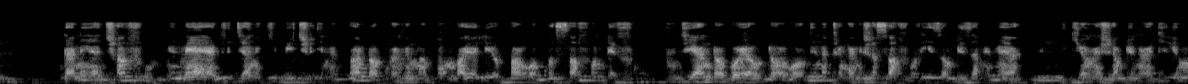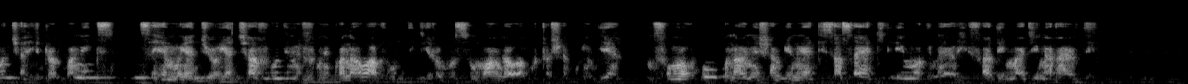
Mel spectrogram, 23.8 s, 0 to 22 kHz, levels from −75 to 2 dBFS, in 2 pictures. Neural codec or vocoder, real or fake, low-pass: codec, 16 kHz, 4.8 kbps, FACodec; fake; 7.2 kHz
